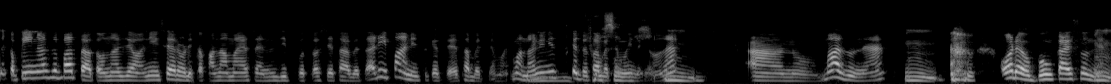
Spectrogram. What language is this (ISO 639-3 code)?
jpn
